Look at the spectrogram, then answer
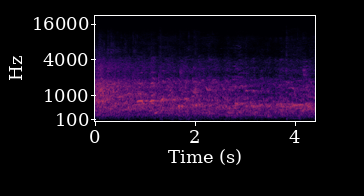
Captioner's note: laughter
